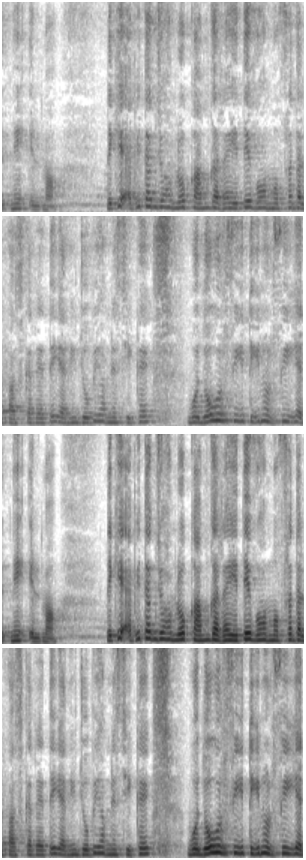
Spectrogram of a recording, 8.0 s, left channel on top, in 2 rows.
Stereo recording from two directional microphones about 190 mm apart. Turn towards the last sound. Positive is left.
turn(degrees=-50)  # may be behind; listen again after turning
